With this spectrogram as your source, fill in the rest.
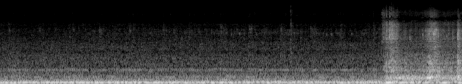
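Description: A 1992 Corvette waits at the start line of an autocross run at a Goodguys car show in Colorado. Its engine rumbles low and steady at idle, then jumps into a louder rev burst near the end.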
